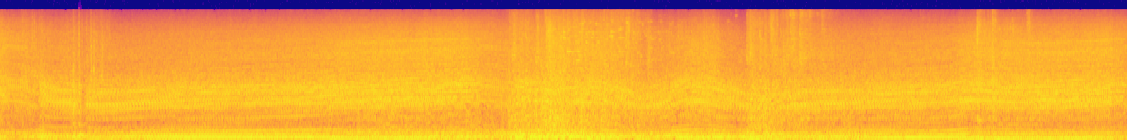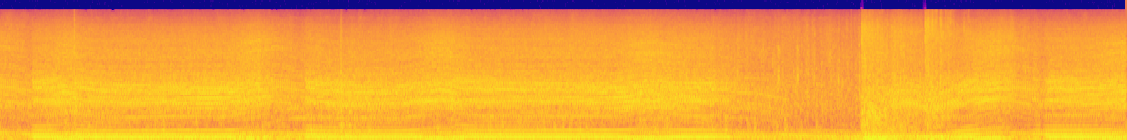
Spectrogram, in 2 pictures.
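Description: A vehicle engine roars and revs, rising and falling in pitch as gears change.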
